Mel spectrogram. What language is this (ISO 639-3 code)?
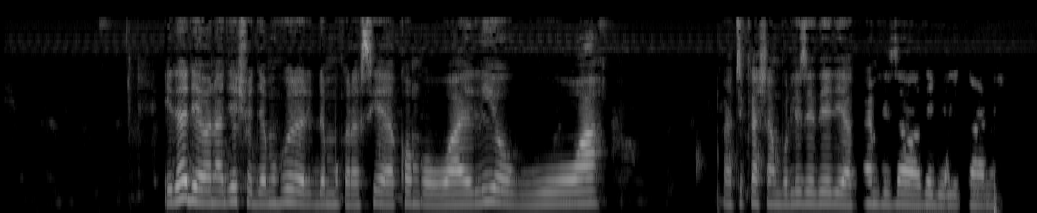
swa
